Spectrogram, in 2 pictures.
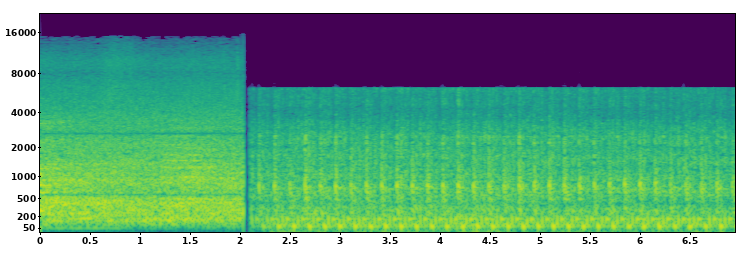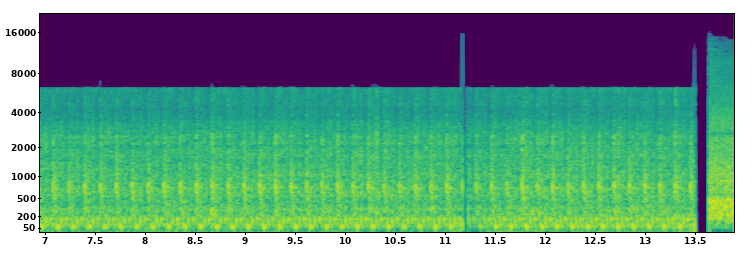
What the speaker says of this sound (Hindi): इस वक्त मेरे पास मौजूद है गार्लिक प्लांटर, जो कि चाइनीज़ इंपोर्ट की हुई है मशीन है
